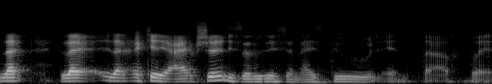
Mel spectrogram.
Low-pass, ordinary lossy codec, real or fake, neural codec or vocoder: none; none; fake; codec, 16 kHz, 0.8 kbps, ZipCodec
